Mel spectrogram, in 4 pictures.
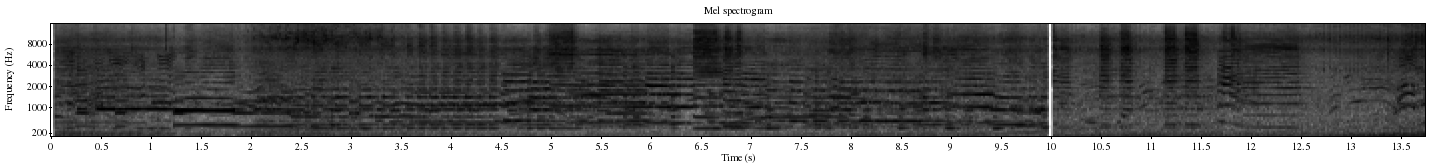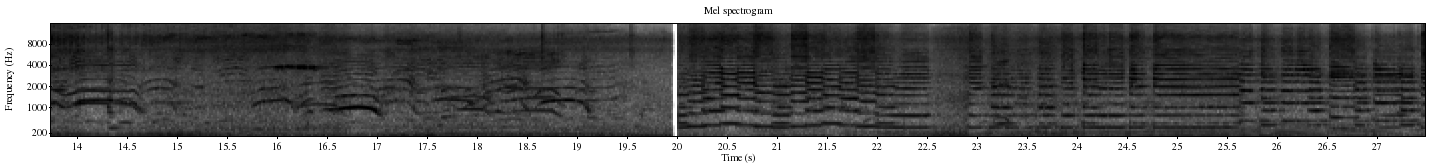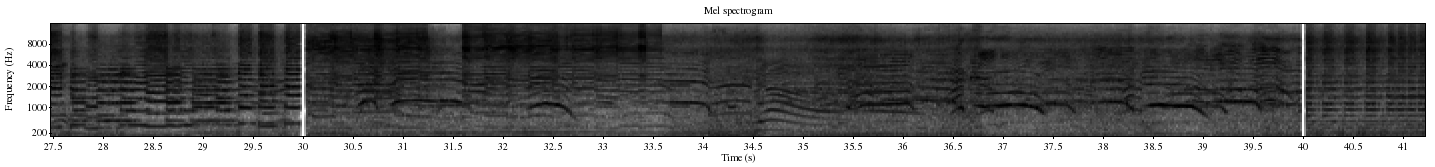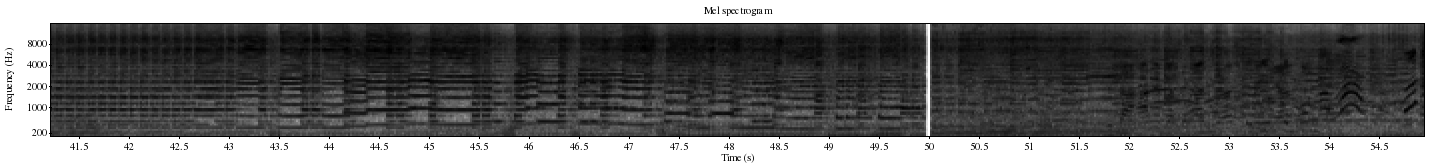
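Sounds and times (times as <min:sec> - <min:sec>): multi-tone bus air horn tune: 0:00.0 - 0:12.8, 0:20.0 - 0:35.7, 0:40.0 - 0:54.9.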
